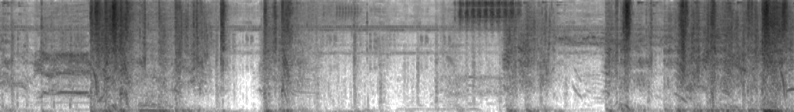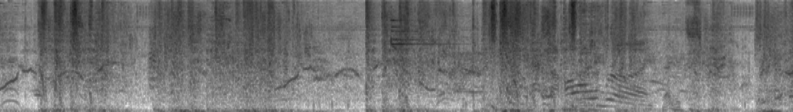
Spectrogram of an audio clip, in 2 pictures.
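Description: A pistol fires sharp shots.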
